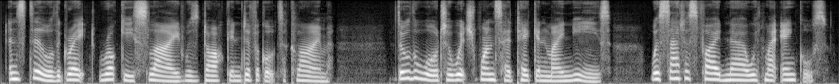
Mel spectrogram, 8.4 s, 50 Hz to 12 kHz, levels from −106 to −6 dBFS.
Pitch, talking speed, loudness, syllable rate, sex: 210 Hz, 195 wpm, -17 LUFS, 5.1 syllables/s, female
